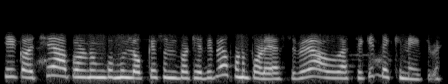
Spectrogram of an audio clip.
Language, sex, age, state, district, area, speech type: Odia, female, 18-30, Odisha, Koraput, urban, conversation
